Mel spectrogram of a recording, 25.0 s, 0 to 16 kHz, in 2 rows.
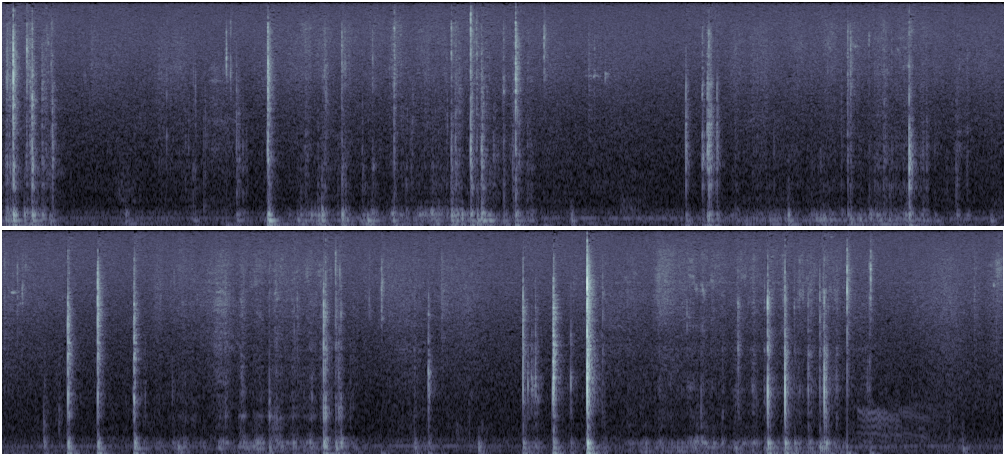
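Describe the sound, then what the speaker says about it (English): Screws being backed out of the underside of a MacBook Pro A1502 laptop with a small screwdriver, faint scattered clicks and ticks over a soft low hum, no talking. "So let's take out the screws."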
